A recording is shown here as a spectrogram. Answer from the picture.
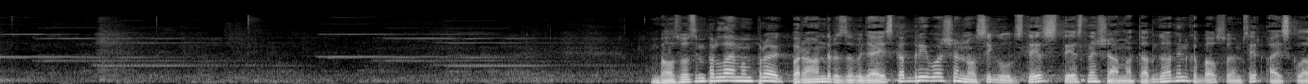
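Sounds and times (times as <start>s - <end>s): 
continuous electric bell ringing to call a vote: 0.0s - 2.4s, 3.2s - 5.8s
speech: 6.5s - 13.0s.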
